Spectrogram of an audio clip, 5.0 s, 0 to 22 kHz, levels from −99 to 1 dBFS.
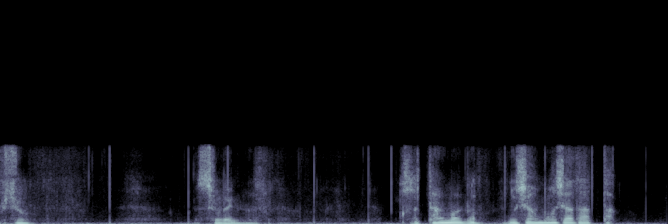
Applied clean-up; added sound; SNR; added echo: neural diffusion model UNIVERSE++.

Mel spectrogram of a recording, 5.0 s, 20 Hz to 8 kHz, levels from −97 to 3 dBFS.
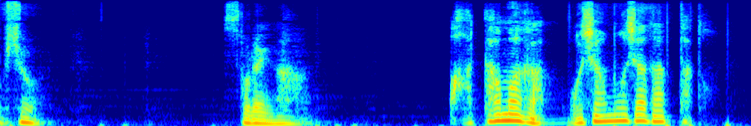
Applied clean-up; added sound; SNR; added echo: neural mask model DeepFilterNet 3.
